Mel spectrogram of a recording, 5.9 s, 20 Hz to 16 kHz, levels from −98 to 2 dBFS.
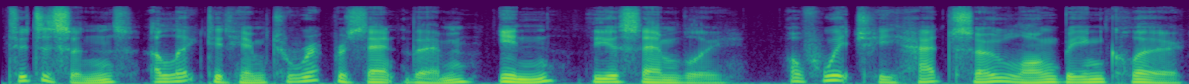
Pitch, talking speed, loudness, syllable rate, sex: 125 Hz, 180 wpm, -20 LUFS, 4.8 syllables/s, male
